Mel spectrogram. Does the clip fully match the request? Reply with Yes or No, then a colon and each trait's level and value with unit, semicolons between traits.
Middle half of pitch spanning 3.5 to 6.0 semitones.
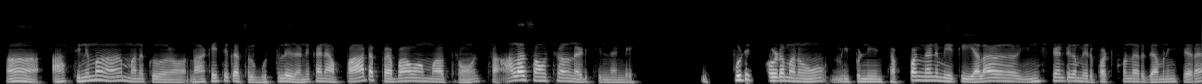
Yes: average, 4.4 semitones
